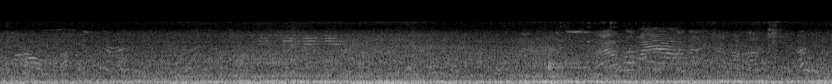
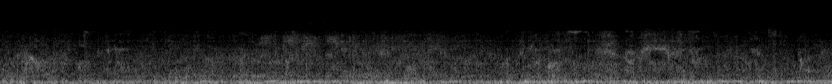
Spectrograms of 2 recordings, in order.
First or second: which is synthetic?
second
